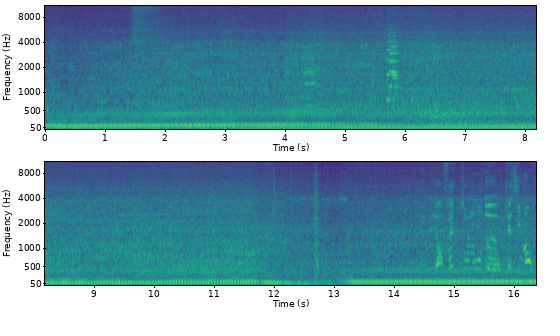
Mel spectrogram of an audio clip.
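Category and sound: vehicle, traffic jam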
